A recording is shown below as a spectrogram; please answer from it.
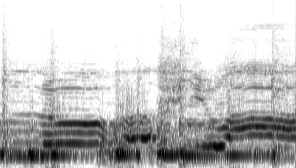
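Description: A man singing loudly with full voice, gliding between held notes, over a steadily strummed acoustic stringed instrument.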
